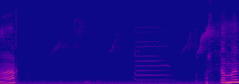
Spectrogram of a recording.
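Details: Domestic cat meowing: a short harmonic cry at the start and another drawn-out meow near the end, with faint chirpy sounds and a brief tonal whine in the quiet stretch between.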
